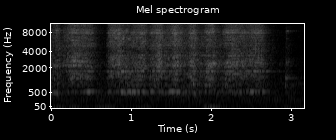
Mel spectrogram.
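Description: A small nut on an AI Hydra 52 HD aquarium light slides along the groove of a mounting rail, giving a faint, close metallic rubbing scrape in several short pushes, alone.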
